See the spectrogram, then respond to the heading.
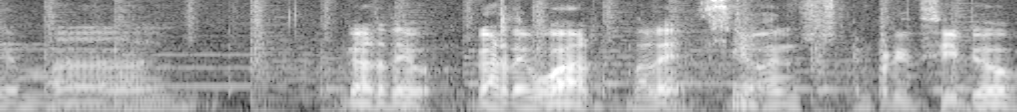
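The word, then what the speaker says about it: Gardevoir: que yo pronuncias mal gard war valeo en principio pronunciaba como la mayoría gente Claro pero ya llegó un momento que dije si su nombre en realidad se pronuncia como si fuera francés también me alegro de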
